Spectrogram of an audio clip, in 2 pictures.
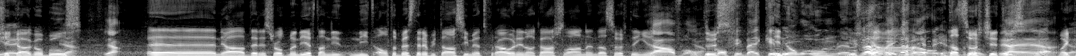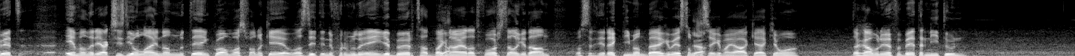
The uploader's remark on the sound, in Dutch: werd tijdens de MotorBeurs Utrecht opgenomen op de stand van het TT-Circuit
